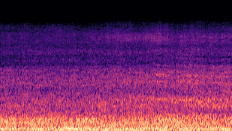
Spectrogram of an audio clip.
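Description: CSX freight train's cars rolling past, a steady, continuous noise of steel wheels on rail.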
